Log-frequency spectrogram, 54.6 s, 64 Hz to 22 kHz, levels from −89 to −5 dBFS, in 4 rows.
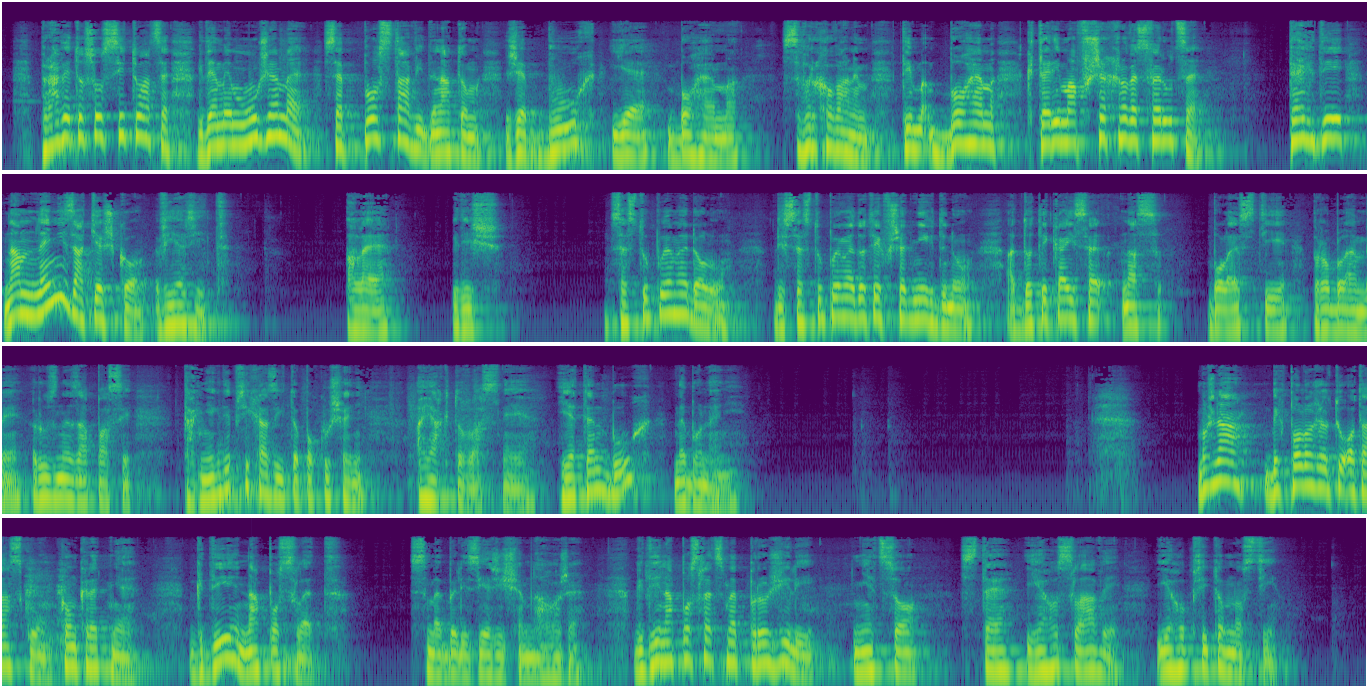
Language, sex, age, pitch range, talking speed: Czech, male, 60-79, 100-145 Hz, 95 wpm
